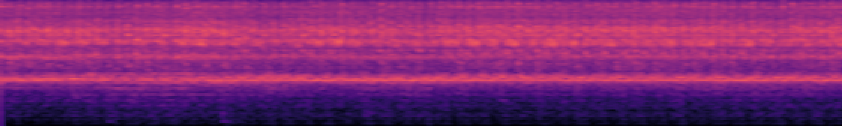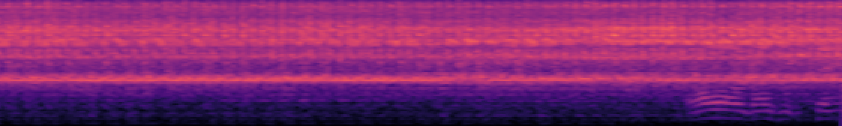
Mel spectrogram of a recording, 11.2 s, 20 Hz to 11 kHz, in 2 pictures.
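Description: A metal lathe spinning at speed 4 gives off a steady, loud mechanical drone with a sustained high-pitched whine from a wheel running throughout. There is a brief warbling sound near the end.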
